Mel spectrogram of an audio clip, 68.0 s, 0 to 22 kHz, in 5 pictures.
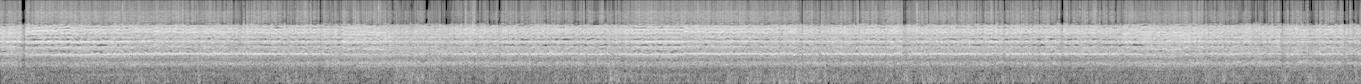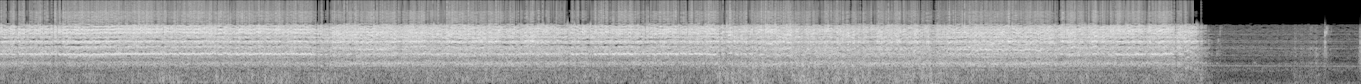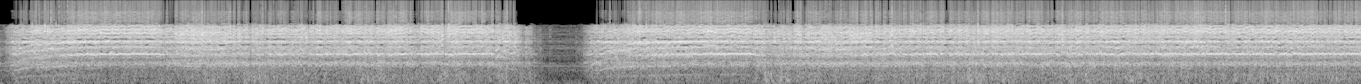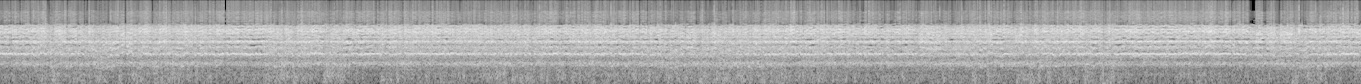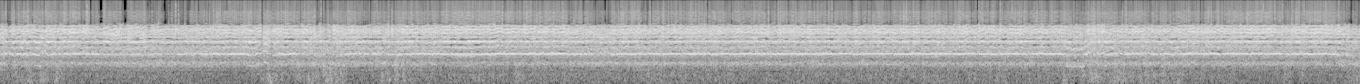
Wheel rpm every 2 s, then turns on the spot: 220, 230, 230, 230, 240, 230, 230, 230, 220, 230, 220, 220, 160, 60, 220, 230, 110, 220, 230, 230, 220, 230, 230, 230, 230, 230, 220, 230, 230, 230, 230, 230, 230, 230.
none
